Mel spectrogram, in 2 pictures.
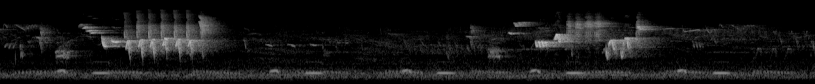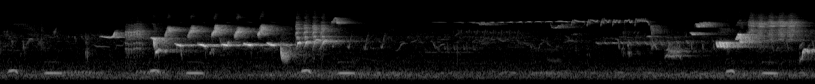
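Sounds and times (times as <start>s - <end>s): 
common nightingale singing on a limestone hillock in France: 0.0s - 16.2s.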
